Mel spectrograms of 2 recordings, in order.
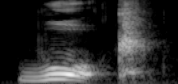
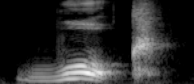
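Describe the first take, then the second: No difference in how they are said.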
